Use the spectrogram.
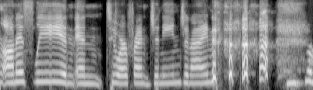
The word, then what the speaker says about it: Janine: Rhymes with wine. Thank you. It's Janine. I knew it was.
